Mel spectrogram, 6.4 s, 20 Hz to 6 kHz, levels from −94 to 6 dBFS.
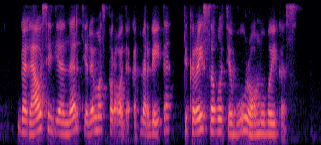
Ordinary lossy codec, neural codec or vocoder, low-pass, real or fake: Opus, 64 kbps; vocoder, 22.05 kHz, 80 mel bands, HiFi-GAN; 5.4 kHz; fake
